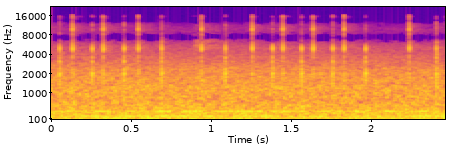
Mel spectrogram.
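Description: Repeated presses on the down-arrow key of an e-bike conversion kit's handlebar LCD display, stepping the maximum-speed setting down: faint, quick clicks, several a second.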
